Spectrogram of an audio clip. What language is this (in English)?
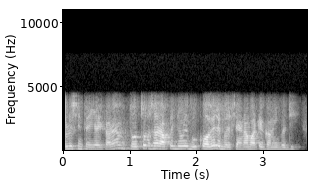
Gujarati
